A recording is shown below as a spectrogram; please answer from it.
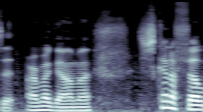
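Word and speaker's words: Armogohma: it up because I couldn't remember how to pronounce it armagamma it just kind of felt like the beginner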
